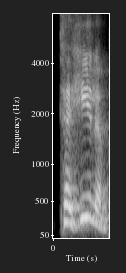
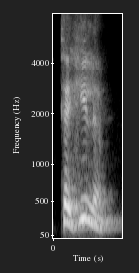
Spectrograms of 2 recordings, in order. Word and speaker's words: Tehillim: Tehillim, that's the Hebrew word for Psalms. Tehillim. Tehillim. Tehillim. Abdul Halij, how's my pronunciation?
